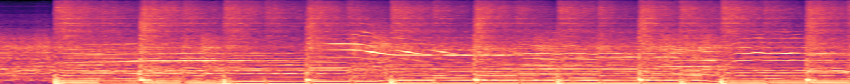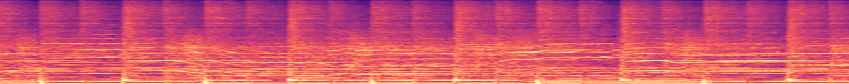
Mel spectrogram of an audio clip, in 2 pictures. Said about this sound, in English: Then she assembled a new band, and now her new CD is about to be released. This is the lead-off track and also the title track.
